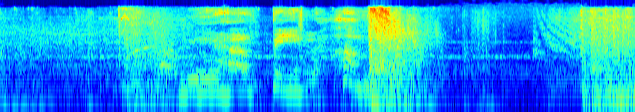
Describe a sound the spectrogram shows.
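Blades clash and thud in a scuffle.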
